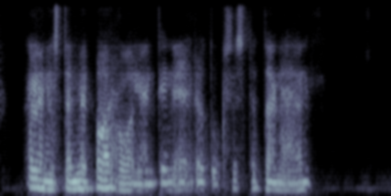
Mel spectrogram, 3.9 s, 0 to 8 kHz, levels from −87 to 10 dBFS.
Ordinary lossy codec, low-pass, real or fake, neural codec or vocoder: Opus, 64 kbps; 7.2 kHz; fake; codec, 16 kHz, 1 kbps, FreqCodec, smaller model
